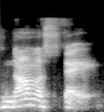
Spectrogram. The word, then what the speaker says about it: namaste: bring in namaste namaste okay so i'm pronouncing it wrong it's namaste uh no mistake again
